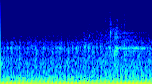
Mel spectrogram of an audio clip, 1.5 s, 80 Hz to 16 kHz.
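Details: 2000 Toyota Cresta 2L-TE diesel lost pulling power after water in fuel (owner's claim): quick, evenly spaced sharp metallic knocks from injection pump side at idle; injection pump knock.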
